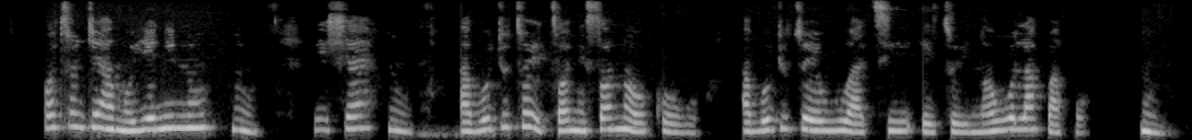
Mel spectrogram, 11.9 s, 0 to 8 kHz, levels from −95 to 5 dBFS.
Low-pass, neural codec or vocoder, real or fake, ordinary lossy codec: none; none; real; none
